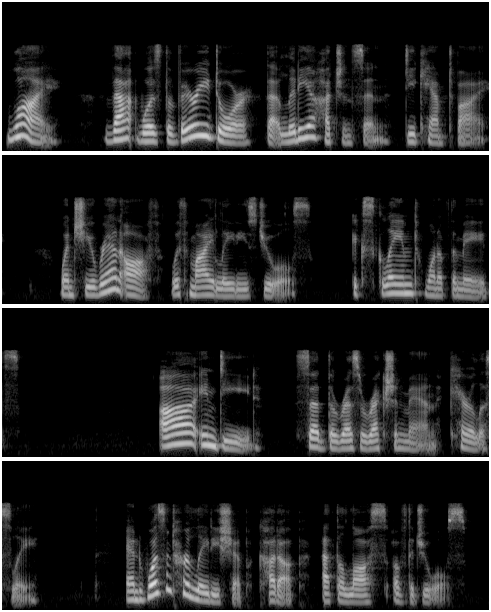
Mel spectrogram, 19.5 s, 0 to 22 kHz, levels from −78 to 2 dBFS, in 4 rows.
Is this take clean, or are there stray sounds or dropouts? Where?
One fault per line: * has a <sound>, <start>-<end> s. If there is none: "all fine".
all fine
